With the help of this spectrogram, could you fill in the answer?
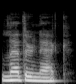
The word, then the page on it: leatherneck: American English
